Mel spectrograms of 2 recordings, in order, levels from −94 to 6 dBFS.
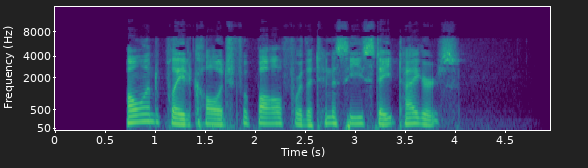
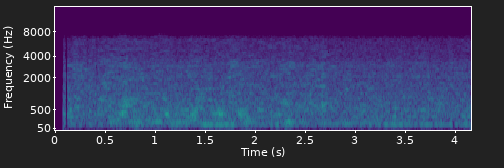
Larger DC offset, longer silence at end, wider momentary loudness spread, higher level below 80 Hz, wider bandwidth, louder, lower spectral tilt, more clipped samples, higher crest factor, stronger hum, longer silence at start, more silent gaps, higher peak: neither; first, 0.9 s vs 0 s; about the same, 5 LU vs 5 LU; first, -48 dBFS vs -80 dBFS; first, 10.5 kHz vs 7.6 kHz; first, -25 LUFS vs -52 LUFS; about the same, -4.5 dB/octave vs -4 dB/octave; neither; about the same, 20 dB vs 16 dB; neither; first, 0.75 s vs 0.1 s; neither; first, -6 dBFS vs -36 dBFS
